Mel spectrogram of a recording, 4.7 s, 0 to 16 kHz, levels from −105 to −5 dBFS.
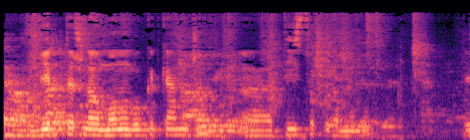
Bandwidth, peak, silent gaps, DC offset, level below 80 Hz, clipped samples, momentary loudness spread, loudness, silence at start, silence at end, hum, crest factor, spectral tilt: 11.5 kHz; 0 dBFS; none; under 0.1%; -56 dBFS; under 0.1%; 19 LU; -22 LUFS; 0.05 s; 0 s; none; 22 dB; -5 dB/octave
